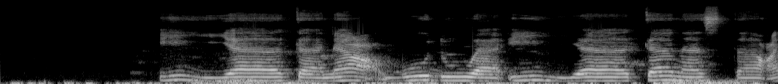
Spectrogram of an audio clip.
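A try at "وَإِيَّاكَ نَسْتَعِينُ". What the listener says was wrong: Oke, tinggal di sin sukun sudah bagus. Tinggal sin sukun sama. Jadi jangan buru-buru melafalkan t-nya. Jadinya sin sukunnya terputus.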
